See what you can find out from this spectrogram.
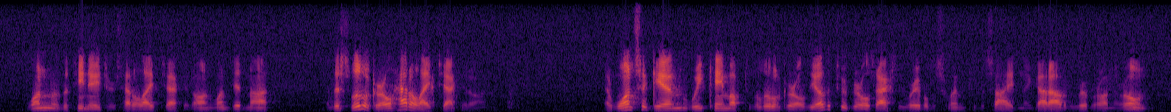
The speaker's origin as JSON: {"language": "English", "country": "United States", "said": "I come from the Bitterroot Mountains, where I think the most prominent piece of water we had up there was a creek."}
